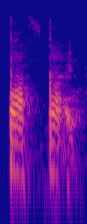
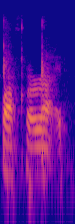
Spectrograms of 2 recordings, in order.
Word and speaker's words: phosphide: It's always just the first syllable. First syllable and then ide. Syllable. And bull. Then ide. So it would be, it's always like phosphide, not phosphoride. Oh, okay. Okay? Yeah. So similarly, like we didn't have nitrogide, we had nitride.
